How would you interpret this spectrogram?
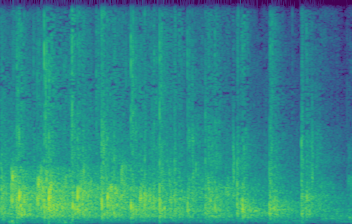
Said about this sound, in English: And so these are some important guys, and so we want to give them a round of applause and welcome them for being here.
